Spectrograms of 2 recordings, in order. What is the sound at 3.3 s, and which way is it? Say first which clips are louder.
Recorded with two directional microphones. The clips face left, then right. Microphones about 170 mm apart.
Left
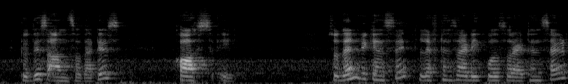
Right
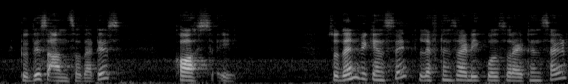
A woman's voice: right 6 dB; 80° right.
